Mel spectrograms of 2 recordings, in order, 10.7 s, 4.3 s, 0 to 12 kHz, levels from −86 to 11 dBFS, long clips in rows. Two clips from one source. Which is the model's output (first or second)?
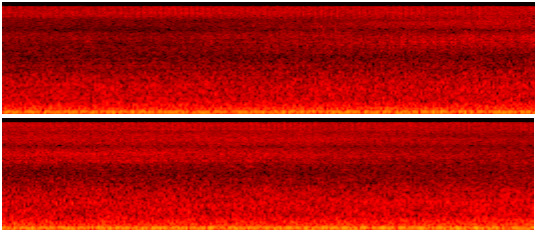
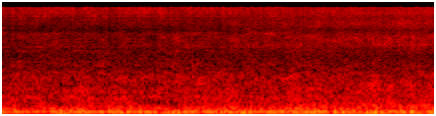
second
